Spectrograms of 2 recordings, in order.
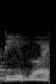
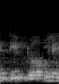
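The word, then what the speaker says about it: de Broglie: वो तुम्हारा दिया था डी ब्रॉय ने, डी ब्रॉय हाइपोथेसिस। लिखते हालांकि इसे हम लिखते इसे डी ब्रॉगली है, मगर इसे हम प्रोनाउंस करते हैं डी ब्रॉय हाइपोथेसिस।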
